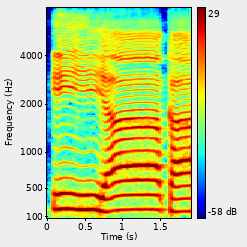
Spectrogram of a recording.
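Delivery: slow, drawn-out ইয়া কা; poprawna recytacja. Shown as a demonstration. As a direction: hold the doubled ya in ইয়া, then a separate কা. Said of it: "কাপ জবর কা".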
